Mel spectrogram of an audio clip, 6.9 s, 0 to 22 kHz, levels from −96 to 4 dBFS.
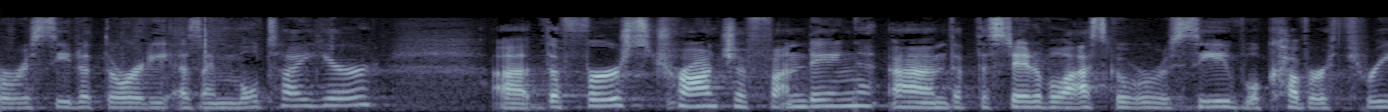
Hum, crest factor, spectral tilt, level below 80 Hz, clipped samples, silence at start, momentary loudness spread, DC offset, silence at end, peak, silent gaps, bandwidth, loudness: none; 20 dB; -2 dB/octave; -74 dBFS; under 0.1%; 0 s; 9 LU; under 0.1%; 0 s; -10 dBFS; none; 11.5 kHz; -29 LUFS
